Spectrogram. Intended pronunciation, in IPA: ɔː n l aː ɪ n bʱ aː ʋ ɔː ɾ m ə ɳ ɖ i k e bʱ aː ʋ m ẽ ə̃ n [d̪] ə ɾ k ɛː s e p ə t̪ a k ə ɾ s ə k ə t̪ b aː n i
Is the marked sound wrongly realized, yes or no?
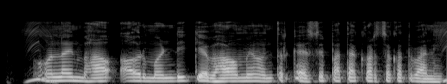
yes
